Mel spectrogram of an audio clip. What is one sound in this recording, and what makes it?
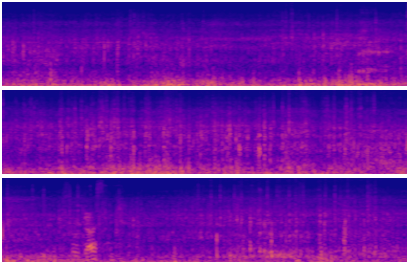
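Bicycle tyres crunch and rattle over a rocky dirt trail.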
